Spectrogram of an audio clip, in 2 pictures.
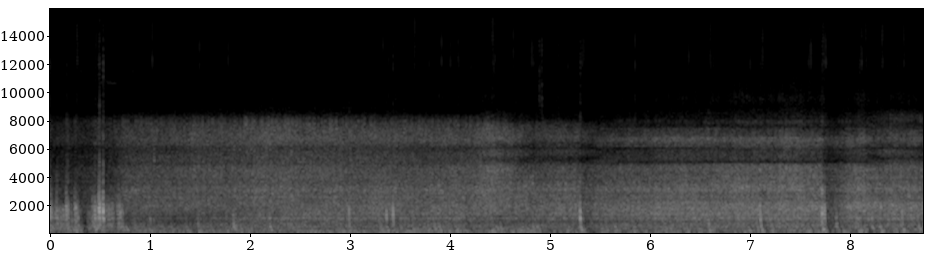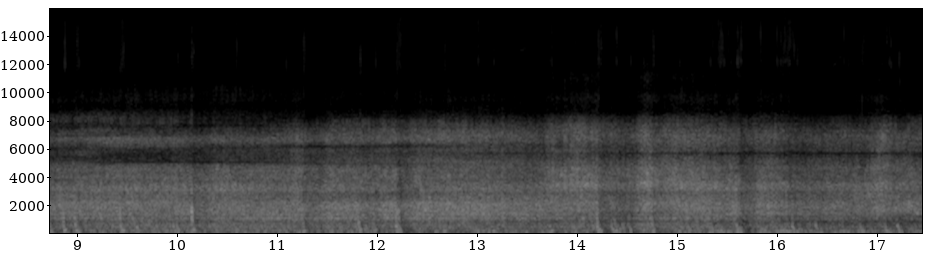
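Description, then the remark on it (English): A steady, loud roar of high sea waves whipped by strong wind at a rocky shore while the moon is still up, a dense wash of noise with only faint surges and occasional gusts buffeting the microphone. “it's so windy, I don't know whether you're listening to the sea or the wind.”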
